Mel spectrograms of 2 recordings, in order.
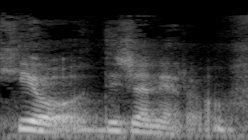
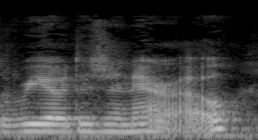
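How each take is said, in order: First: The R sounds like an English H. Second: The R sounds like an English R.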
